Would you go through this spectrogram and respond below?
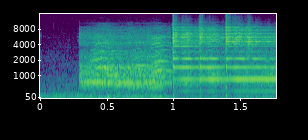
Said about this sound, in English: But I do have a referee bell sound. Ooh, you've come prepared. I have come prepared. Mm-hmm. So if I need to use this, right, I will.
